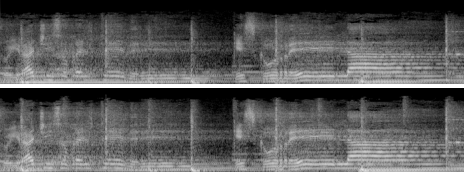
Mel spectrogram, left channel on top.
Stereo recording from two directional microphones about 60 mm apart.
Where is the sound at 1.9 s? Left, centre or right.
Right.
